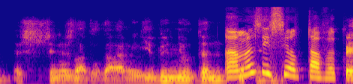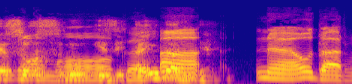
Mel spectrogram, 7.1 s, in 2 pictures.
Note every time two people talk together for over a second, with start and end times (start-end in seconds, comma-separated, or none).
3.4-5.3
